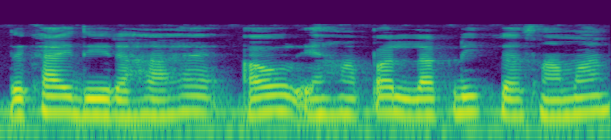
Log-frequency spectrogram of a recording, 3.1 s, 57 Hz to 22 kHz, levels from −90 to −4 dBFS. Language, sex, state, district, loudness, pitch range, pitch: Hindi, female, Bihar, Saran, -16 LUFS, 165-180 Hz, 170 Hz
